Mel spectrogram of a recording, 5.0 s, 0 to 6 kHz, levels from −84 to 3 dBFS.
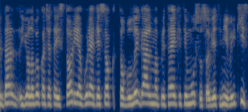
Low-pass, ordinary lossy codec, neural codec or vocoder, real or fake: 5.4 kHz; MP3, 32 kbps; codec, 16 kHz in and 24 kHz out, 1 kbps, XY-Tokenizer; fake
